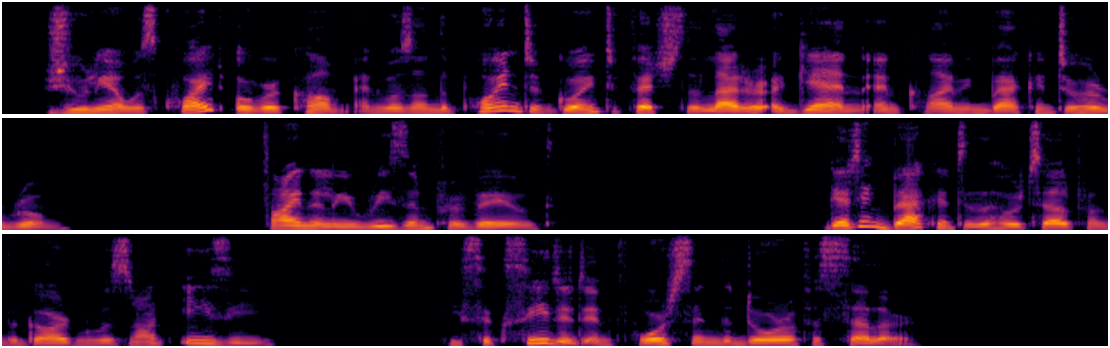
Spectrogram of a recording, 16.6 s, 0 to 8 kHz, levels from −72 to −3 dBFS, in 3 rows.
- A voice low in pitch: No, medium, 170 Hz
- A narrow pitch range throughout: No, average, 3.1 semitones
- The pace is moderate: Yes, average, 165 wpm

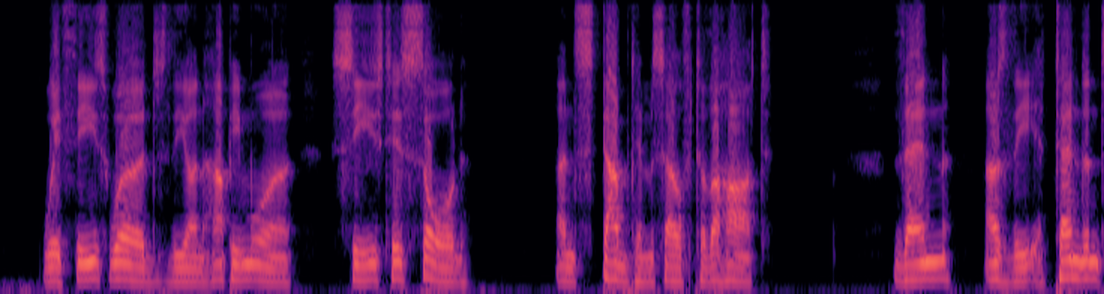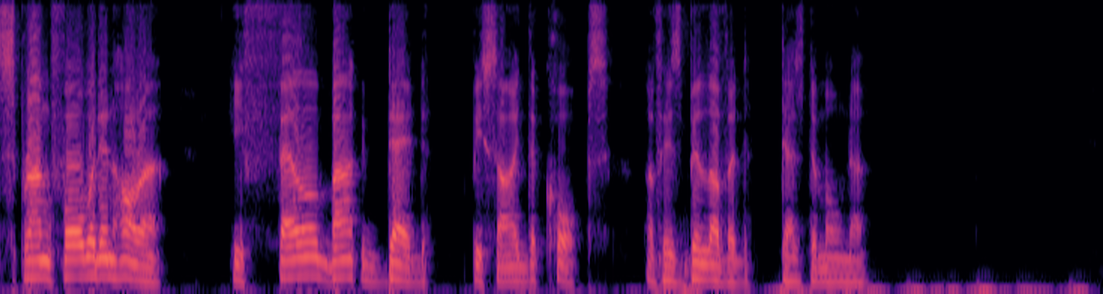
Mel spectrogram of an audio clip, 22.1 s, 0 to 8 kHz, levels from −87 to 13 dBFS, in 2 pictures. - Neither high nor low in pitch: No, low, 100 Hz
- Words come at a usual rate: No, slow, 90 wpm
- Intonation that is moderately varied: Yes, average, 4.2 semitones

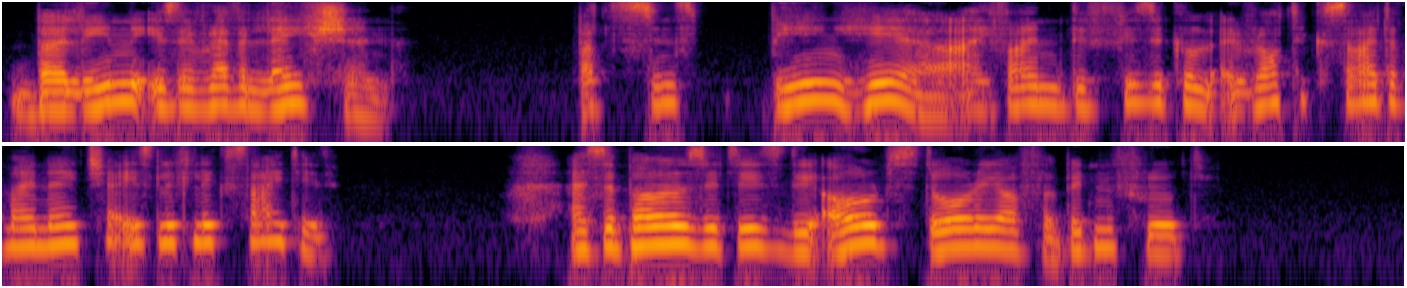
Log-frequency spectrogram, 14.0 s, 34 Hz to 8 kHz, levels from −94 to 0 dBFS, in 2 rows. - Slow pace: Yes, slow, 130 wpm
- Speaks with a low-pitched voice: No, medium, 155 Hz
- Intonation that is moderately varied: Yes, average, 3.5 semitones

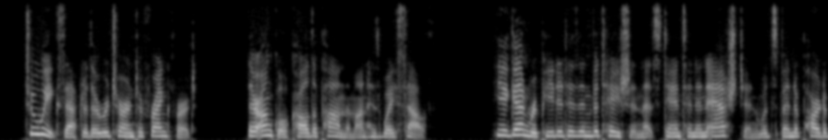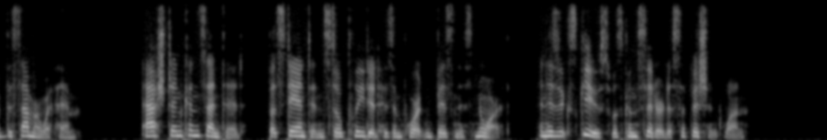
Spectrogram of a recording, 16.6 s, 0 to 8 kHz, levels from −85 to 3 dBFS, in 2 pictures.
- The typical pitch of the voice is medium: No, high, 225 Hz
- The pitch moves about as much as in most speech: Yes, average, 3.6 semitones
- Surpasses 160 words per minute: Yes, average, 190 wpm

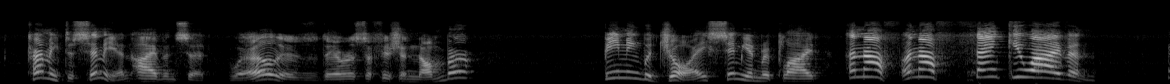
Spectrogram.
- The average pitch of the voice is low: No, very high, 270 Hz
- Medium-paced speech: No, slow, 110 wpm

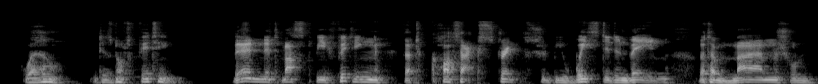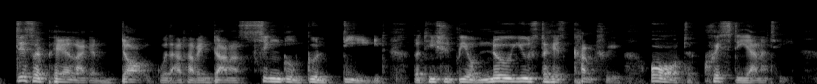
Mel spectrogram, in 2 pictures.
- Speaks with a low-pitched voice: Yes, low, 105 Hz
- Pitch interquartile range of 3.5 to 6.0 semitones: Yes, average, 4.8 semitones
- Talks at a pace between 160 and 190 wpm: Yes, average, 170 wpm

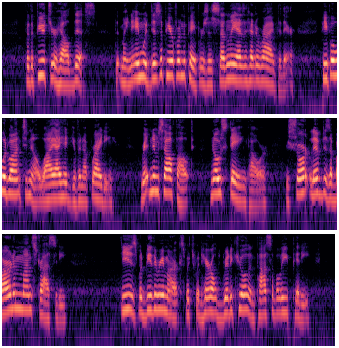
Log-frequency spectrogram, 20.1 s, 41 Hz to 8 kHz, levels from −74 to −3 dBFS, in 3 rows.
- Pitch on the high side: Yes, high, 200 Hz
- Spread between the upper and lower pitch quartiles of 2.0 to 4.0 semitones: No, average, 4.6 semitones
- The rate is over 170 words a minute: No, average, 165 wpm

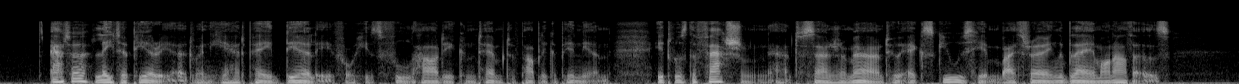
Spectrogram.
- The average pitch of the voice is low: Yes, very low, 80 Hz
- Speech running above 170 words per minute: No, average, 155 wpm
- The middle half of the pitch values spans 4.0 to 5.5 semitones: Yes, average, 4.3 semitones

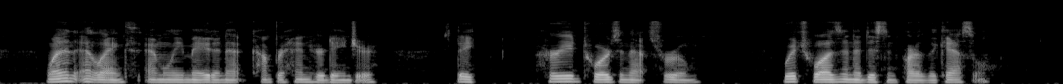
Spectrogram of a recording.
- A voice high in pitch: No, low, 110 Hz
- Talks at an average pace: No, slow, 130 wpm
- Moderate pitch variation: No, narrow, 1.5 semitones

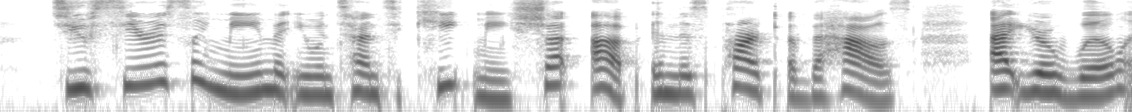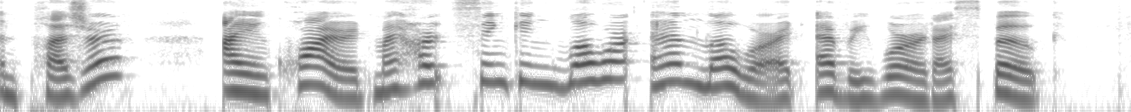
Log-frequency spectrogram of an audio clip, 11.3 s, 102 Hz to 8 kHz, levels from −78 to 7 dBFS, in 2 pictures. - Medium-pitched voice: No, high, 230 Hz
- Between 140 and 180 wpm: No, average, 190 wpm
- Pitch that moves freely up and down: Yes, wide, 6.6 semitones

